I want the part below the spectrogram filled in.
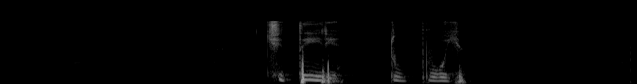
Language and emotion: Russian, angry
